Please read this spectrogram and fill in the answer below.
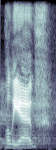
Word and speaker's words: Poilievre: Which means if you'd only had teenagers voting in the most recent federal election, Pierre Poilievre, that's how you pronounce his name, would be prime minister right now.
